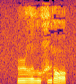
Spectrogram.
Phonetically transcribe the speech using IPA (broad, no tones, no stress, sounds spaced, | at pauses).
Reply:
ɹ ɤ ð u x ɯ ɾ ɔ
